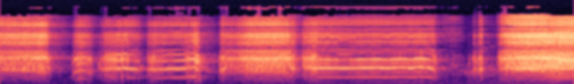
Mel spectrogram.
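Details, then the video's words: A pet cockatoo giving its 'roar': loud, harsh, buzzy squawks in short bursts, with one longer nasal, steady-pitched note in the middle. "ROAR!!! It’s the call of the wild!!"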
